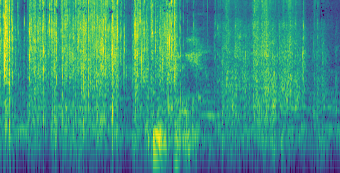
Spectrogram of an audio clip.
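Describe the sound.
Crumpling of an empty packet: fairly faint, dense crinkling and rustling that runs on unevenly throughout.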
